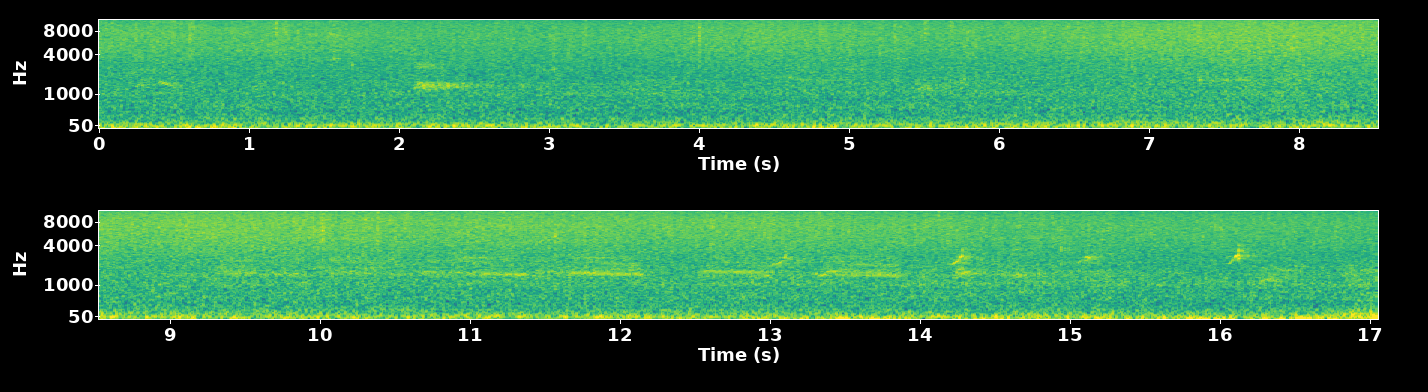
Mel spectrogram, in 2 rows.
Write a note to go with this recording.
the rusty ferris wheel starts moving and sqeaking in the wind, sounds from the loading of ships at the nearby power station, (SD702, DPA4060)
